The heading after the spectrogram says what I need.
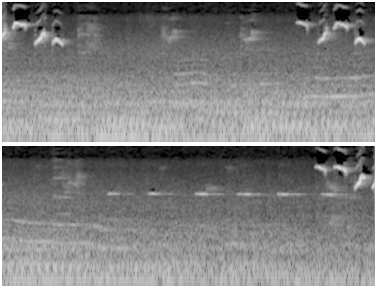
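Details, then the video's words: Java sparrow giving bright, high chirps in quick clusters every second or two, with a thin steady whistle and faint low rumble behind. "PANCINGAN BUNYI BURUNG GELATIK"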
